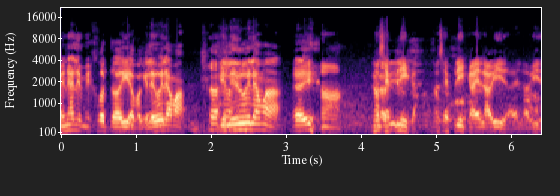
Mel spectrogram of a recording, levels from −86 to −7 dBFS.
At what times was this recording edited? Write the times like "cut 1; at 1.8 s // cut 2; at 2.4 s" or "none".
cut 1; at 3.4 s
